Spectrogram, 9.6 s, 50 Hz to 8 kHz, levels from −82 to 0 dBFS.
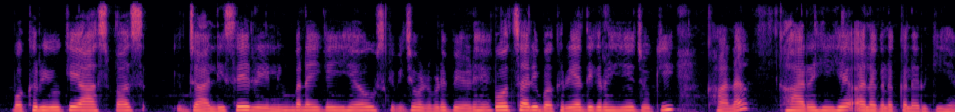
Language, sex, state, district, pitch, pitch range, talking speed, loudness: Hindi, female, Maharashtra, Nagpur, 210 Hz, 200-220 Hz, 200 wpm, -29 LUFS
